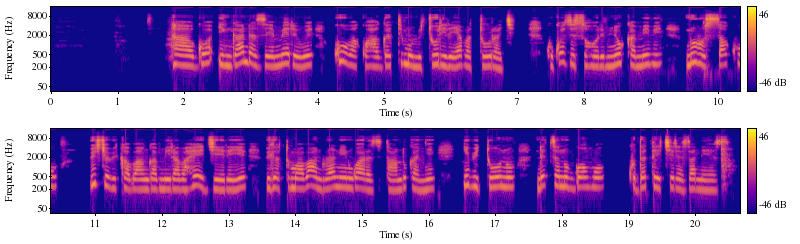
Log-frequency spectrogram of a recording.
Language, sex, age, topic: Kinyarwanda, female, 18-24, health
